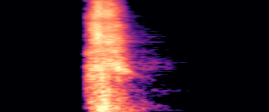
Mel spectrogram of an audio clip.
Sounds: Sneeze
